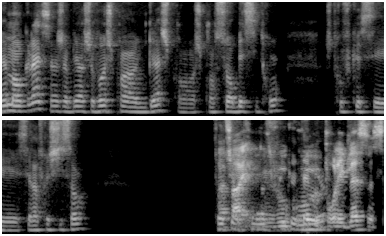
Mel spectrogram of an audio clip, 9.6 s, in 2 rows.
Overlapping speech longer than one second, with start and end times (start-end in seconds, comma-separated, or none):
7.5-8.9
